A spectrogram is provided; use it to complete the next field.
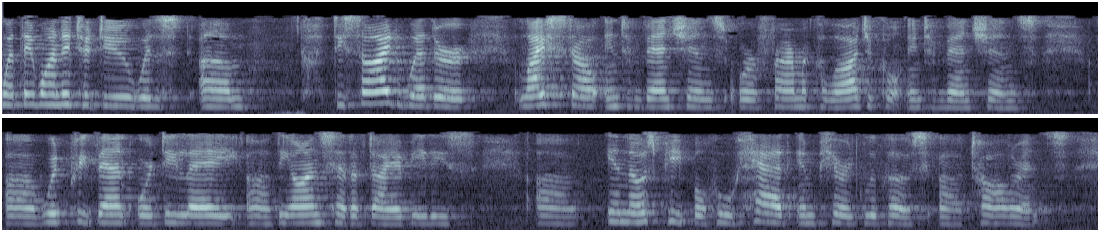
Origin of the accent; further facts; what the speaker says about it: Vermont, United States; I'm from Vermont. I'm that state that's getting the snow right now, I guess.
